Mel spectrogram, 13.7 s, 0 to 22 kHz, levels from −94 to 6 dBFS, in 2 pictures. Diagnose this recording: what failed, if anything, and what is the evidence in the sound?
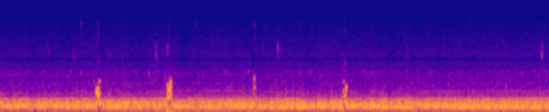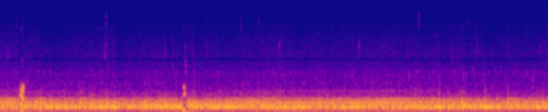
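The codec stage failed: a short glitch interrupts the audio six times, at 1.19–1.26, 2.08–2.15, 3.15–3.19, 4.27–4.34, 7.09–7.16 and 9.13–9.20 s. Each lasts about 70 ms (44 ms at 3.15 s), two to three 26.1 ms MP3 frames. The sound jumps ahead at each spot. A spectrogram shows a brief vertical smear breaking the texture, and the waveform a sudden discontinuity. This is likely a broken MP3 bit reservoir. Frames were dropped, so the following frames decoded from borrowed bytes belonging to other frames.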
